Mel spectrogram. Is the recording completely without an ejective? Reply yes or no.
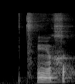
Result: no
